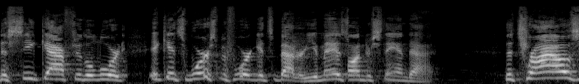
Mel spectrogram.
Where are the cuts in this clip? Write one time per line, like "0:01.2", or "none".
0:03.5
